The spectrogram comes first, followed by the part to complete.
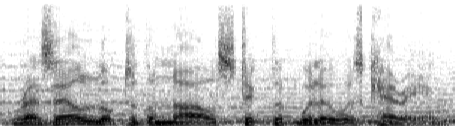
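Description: A man's voice: medium pitch, lively intonation, moderate pace. A man reading scripted storybook narration, with film score music and sound effects behind him. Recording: loud orchestral music under the voice.

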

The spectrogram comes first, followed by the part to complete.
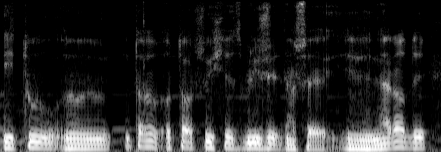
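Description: A middle-aged man giving formal, halting answers as a local official guest in a small radio studio, with many hesitations. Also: fairly low pitch, warm tone, soft background music. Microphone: studio boom microphone.

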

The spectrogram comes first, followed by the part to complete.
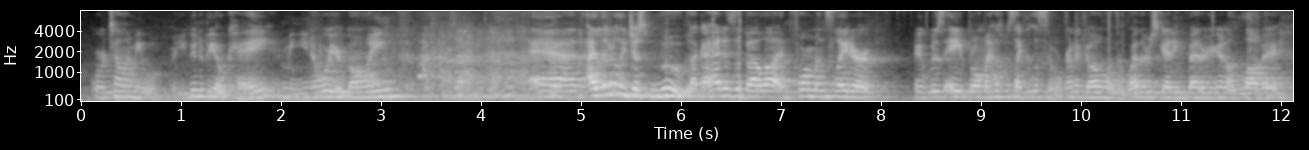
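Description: A woman in her forties from Miami giving a hall of fame acceptance speech at a podium microphone, chatty and full of thank-yous and restarts. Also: mid-range voice. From Miami, Florida. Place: hotel ballroom, on stage at a podium. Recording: echoey ballroom with faint hum.

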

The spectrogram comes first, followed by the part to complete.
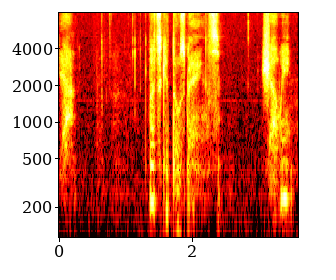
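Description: A woman voicing an eccentric, bumbling puppet monster hairdresser in a halting, breathy whisper for an ASMR roleplay. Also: a bit bright. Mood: calm, quirky. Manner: halting, hesitant, slow.

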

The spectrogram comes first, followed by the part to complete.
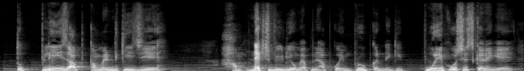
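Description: A man's voice: fairly high pitch, fairly even intonation, normal speed, darkish tone. An Indian man speaking straight to viewers in an earnest promotional explainer, repeating his points and checking in with short tag questions. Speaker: app founder and video host. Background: background music.

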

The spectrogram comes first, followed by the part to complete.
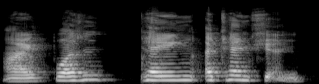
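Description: A reader voicing a self-pitying, melodramatic ghost girl with tearful, drawn-out wailing. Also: medium pitch, lively intonation, a bit bright, voice pushed up. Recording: roomy echo.

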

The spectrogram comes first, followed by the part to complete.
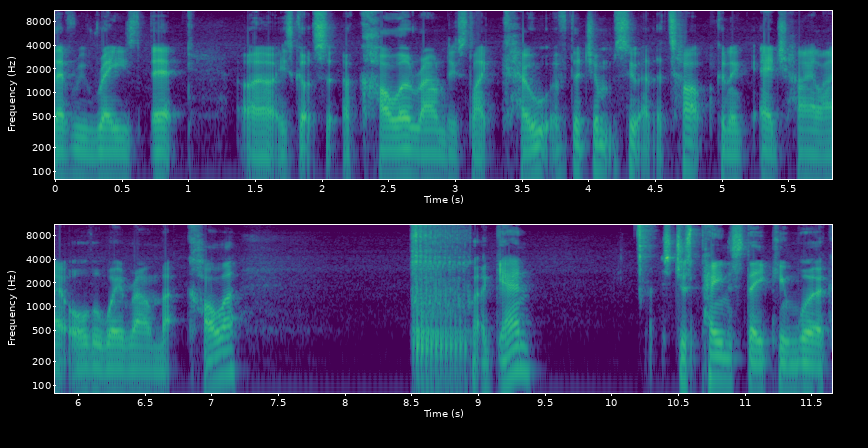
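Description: Deep-voiced male tutorial host, congested from a cold, rambling and easygoing. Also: darkish tone. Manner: rambling, self-deprecating, chatty. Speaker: miniature painting channel host. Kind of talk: casual painting tutorial voice-over.

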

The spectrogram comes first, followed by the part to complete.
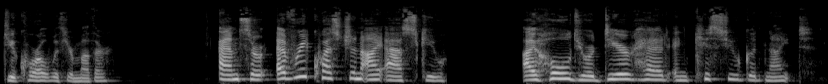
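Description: An actress playing a passionate, impatient, loving stage actress in an audio drama of love letters, speaking in an ardent, demanding, theatrical way. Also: female voice, medium pitch, expressive, unhurried. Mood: longing.

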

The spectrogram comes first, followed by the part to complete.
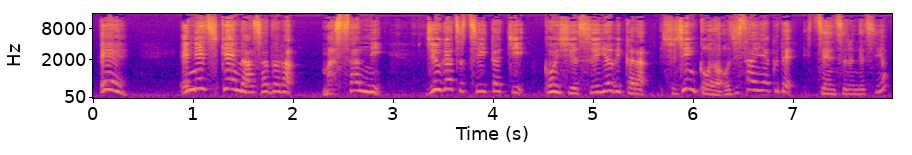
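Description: A woman's voice: high voice, sing-song, normal speed. A woman playing a polite, reserved daughter in a comic radio drama. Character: polite young daughter, repeatedly declining invitations.

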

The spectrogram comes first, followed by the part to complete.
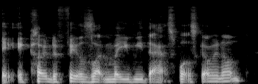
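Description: Creaky-voiced man in casual chat. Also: medium pitch, normal speed, a little mellow. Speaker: podcast guest and player.

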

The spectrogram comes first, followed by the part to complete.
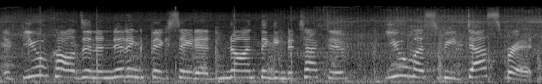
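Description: A woman playing a brisk, scornful talking dog in a staged comedy audio drama. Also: high-pitched, noisy background, lightly acted. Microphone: stand microphone.

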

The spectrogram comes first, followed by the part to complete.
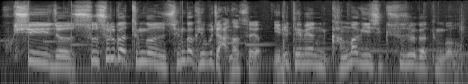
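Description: A man with a fairly high voice and very animated melody hosts a game stream. He chats casually and reads along playfully, with music behind him. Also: fast. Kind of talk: casual live game commentary and read-aloud.

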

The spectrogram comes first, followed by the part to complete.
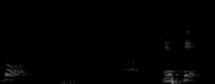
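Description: A man with a Mexican accent hosting a game show in a small studio, joking and teasing the guests. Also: extremely slow. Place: small studio set, indoors. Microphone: handheld mic.

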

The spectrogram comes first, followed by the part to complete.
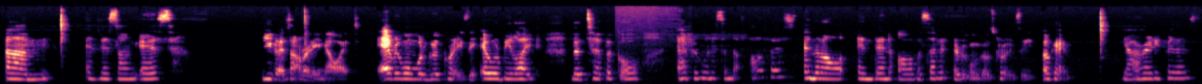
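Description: A woman's voice: high-pitched, gravelly. A young woman in a small indoor room, chatting casually about songs in a playlist, full of fillers and giggly asides. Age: young adult. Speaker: playlist reviewer. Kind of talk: casual chat.

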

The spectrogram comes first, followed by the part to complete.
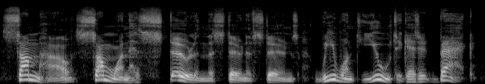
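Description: Animated, furtive civil servant. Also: male voice, medium pitch, measured pace, no echo. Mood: confiding. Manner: conspiratorial, animated. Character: furtive, fussy top civil servant and scruffy secret handler. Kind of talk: comic audio drama dialogue.

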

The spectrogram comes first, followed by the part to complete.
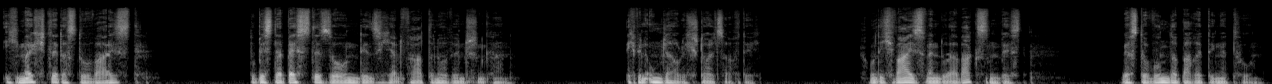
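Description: A grieving, gentle father in an audiobook, played by a man. His voice is extremely low and husky, murmured tenderly, recorded close and dry. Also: animated, normal speed, dry recording, exaggerated voice. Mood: gentle, choked. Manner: tender, murmuring, choked with emotion. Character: loving, sorrowful father comforting his young son.

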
